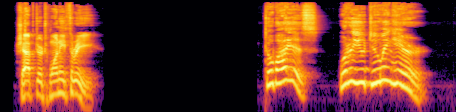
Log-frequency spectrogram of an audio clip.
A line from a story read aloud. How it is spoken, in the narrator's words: I yelled in sheer joy at seeing him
